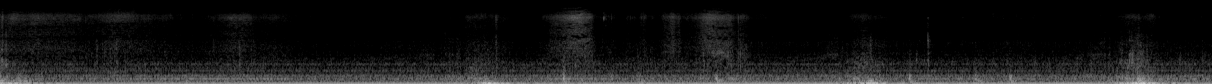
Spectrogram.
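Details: Mitsubishi Shogun 3.2 diesel: steady low diesel rumble with dull, heavy thumps about every three to four seconds; intermittent clunk of unknown origin.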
